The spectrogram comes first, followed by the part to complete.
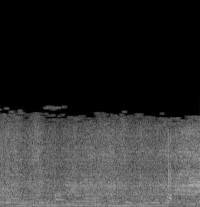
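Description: A steady engine drone, as from a vehicle running close by, holding one pitch over a noisy background for about two seconds.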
